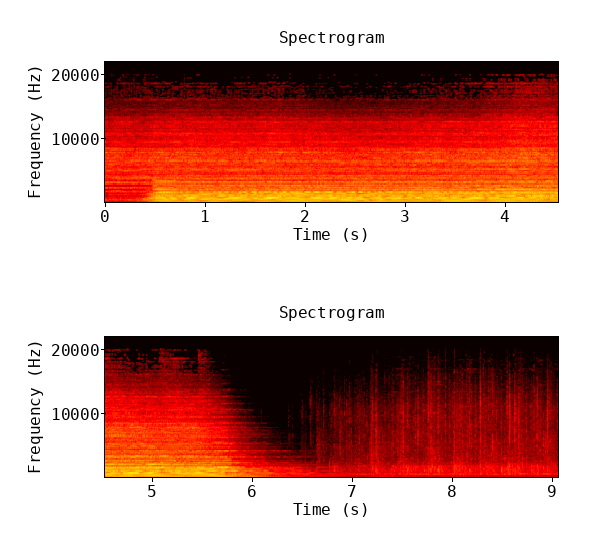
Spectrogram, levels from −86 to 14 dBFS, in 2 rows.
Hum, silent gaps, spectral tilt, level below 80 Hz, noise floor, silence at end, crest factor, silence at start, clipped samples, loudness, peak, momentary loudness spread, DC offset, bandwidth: none; none; -2.5 dB/octave; -44 dBFS; -46 dBFS; 0.1 s; 16 dB; 0 s; under 0.1%; -15 LUFS; -2 dBFS; 6 LU; under 0.1%; 19.5 kHz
